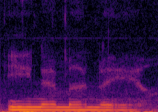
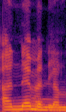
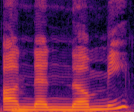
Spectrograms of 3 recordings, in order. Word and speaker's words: anemone: Now, does anyone know how to correctly pronounce that word? This is the thing. Anemone. Anemone. Anemone. That's correct. It's not anami, it's the other.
